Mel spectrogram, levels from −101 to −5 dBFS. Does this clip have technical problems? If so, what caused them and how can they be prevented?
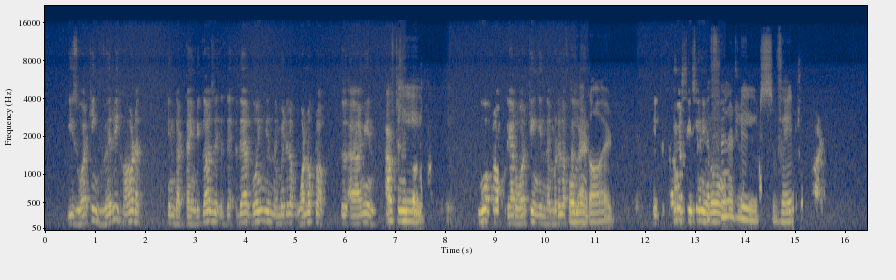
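Yes. Speech suppressed in double talk occurs three times. From 7.23 to 7.81 s the speech dips by up to about 20 dB. A brief dip of about 25 dB follows at 13.63 to 13.68 s. From 14.24 to 15.44 s the speech drops by up to about 35 dB for roughly a second. Both ends seem to talk at once here. The echo canceller likely cannot tell this talker from loudspeaker echo, so it attenuates everything. A full-duplex canceller with better double-talk detection, or a headset, prevents this.

Echo leak appears in five places: 7.38 to 7.43 s, 8.0 to 8.2 s, 11.61 to 11.9 s, 13.59 to 13.63 s and 14.92 to 15.11 s. Each is a short delayed copy of the speech, 415 ms late in the first two and 357 ms late afterwards. The first is about as loud as the speech itself. The others sit about 10 to 25 dB below it. The far side is likely on a loudspeaker, and its canceller lets residual echo through. 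Using headphones or tuning that end's echo cancellation prevents it.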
